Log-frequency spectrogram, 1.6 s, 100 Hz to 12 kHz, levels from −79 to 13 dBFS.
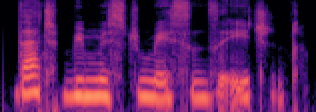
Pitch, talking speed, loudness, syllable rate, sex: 200 Hz, 190 wpm, -19 LUFS, 5.0 syllables/s, female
